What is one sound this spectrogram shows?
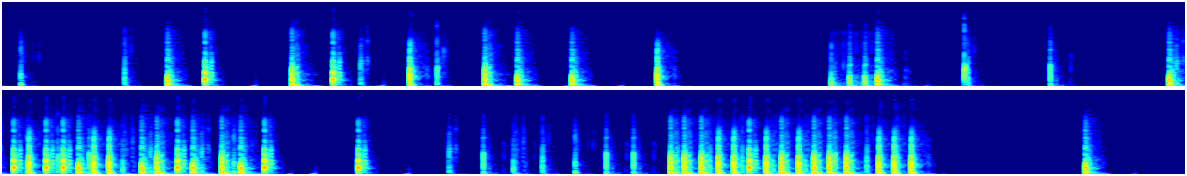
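Blocks are set down with short, dull knocks.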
